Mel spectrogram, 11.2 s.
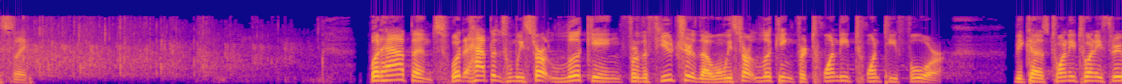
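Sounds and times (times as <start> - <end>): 
speech: 0.0 - 0.5, 3.7 - 11.2
large crowd applause: 0.0 - 3.1.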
